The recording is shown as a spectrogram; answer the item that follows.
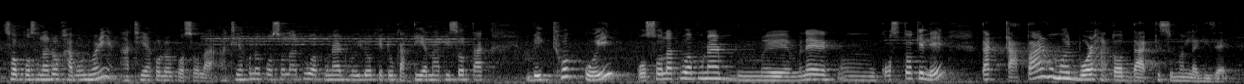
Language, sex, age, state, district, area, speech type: Assamese, female, 45-60, Assam, Dibrugarh, rural, spontaneous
